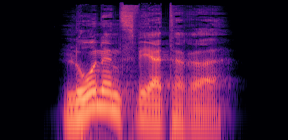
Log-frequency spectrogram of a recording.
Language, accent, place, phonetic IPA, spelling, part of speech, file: German, Germany, Berlin, [ˈloːnənsˌveːɐ̯təʁə], lohnenswertere, adjective, De-lohnenswertere.ogg
- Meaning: inflection of lohnenswert: 1. strong/mixed nominative/accusative feminine singular comparative degree 2. strong nominative/accusative plural comparative degree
